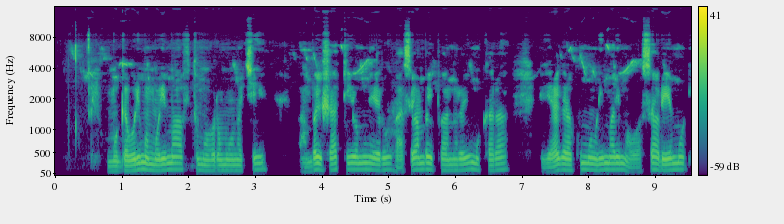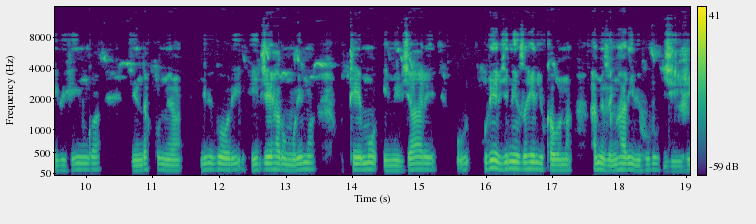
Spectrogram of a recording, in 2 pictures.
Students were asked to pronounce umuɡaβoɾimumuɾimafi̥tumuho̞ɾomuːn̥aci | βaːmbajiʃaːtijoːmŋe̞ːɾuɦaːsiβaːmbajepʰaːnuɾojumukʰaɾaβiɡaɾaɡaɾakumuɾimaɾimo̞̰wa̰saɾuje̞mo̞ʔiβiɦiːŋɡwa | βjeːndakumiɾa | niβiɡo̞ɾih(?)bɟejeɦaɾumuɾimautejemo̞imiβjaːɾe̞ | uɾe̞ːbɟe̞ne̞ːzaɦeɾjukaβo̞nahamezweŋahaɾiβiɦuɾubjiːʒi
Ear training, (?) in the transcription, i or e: i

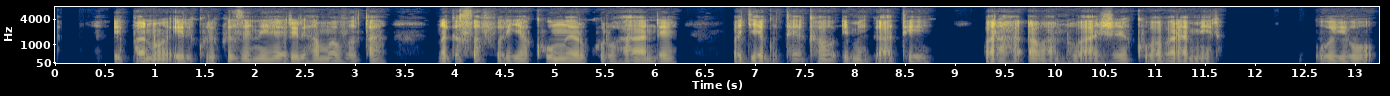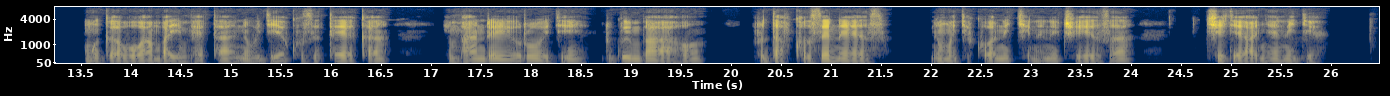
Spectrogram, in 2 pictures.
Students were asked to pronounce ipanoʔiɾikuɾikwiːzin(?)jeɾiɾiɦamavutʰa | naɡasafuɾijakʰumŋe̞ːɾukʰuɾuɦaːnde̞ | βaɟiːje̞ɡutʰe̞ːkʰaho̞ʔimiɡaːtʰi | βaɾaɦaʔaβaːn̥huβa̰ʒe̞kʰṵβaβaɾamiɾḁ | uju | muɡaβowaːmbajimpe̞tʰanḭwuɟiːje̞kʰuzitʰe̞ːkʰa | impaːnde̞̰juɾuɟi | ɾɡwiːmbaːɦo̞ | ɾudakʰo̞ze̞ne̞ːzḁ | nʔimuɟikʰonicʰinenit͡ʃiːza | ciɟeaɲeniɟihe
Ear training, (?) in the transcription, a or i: i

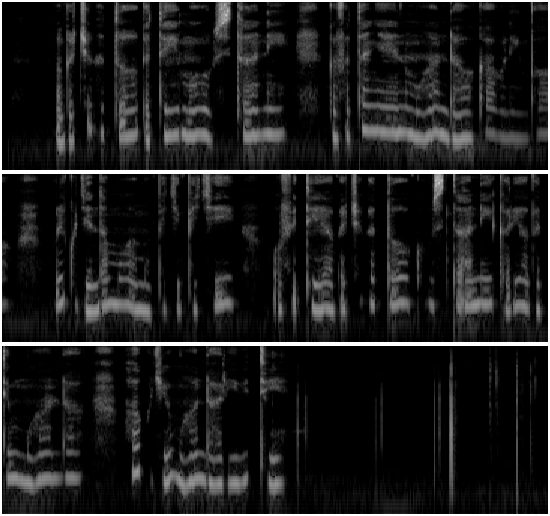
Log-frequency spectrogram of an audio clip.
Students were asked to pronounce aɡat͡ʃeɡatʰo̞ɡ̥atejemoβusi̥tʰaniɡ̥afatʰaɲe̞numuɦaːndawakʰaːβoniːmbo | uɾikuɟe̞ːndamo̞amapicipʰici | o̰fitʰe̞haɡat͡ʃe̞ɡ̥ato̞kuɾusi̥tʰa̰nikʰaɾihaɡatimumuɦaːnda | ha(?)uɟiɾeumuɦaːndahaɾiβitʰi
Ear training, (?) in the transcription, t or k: k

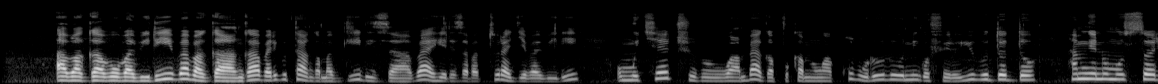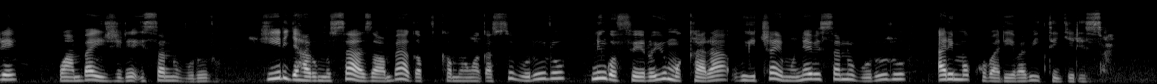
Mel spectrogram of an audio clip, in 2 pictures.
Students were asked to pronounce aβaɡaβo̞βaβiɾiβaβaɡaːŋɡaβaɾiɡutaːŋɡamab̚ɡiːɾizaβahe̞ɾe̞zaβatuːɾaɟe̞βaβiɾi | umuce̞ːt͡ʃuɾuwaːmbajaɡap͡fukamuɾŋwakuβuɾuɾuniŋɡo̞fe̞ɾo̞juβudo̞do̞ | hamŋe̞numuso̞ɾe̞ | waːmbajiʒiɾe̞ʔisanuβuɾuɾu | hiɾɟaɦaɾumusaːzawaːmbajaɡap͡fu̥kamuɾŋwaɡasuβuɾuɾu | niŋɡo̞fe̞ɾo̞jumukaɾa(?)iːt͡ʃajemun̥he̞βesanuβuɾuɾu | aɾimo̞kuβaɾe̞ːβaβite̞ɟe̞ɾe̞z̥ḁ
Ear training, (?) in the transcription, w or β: w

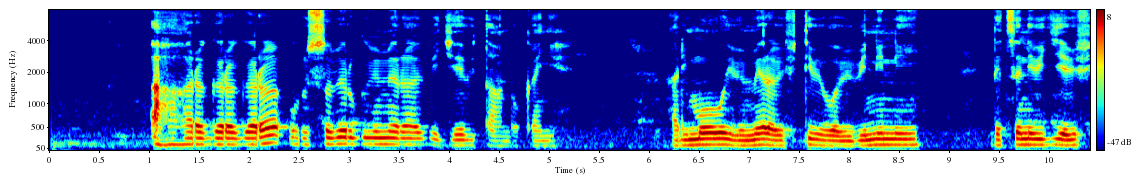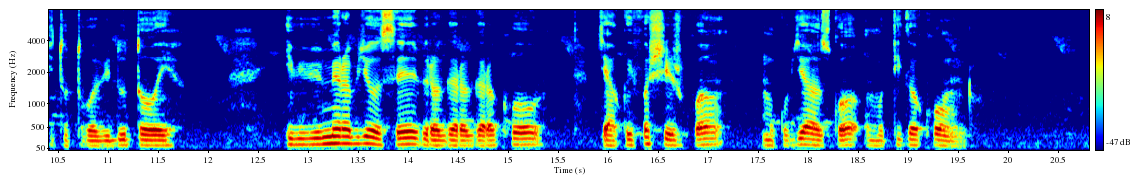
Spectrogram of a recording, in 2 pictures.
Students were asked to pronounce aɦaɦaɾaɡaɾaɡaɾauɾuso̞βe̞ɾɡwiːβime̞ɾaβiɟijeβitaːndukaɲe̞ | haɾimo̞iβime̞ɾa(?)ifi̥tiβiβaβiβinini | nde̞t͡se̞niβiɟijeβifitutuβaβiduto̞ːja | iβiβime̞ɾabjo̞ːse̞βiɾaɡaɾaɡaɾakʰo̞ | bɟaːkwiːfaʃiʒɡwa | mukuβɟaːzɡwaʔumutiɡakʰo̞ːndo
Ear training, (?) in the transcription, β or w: β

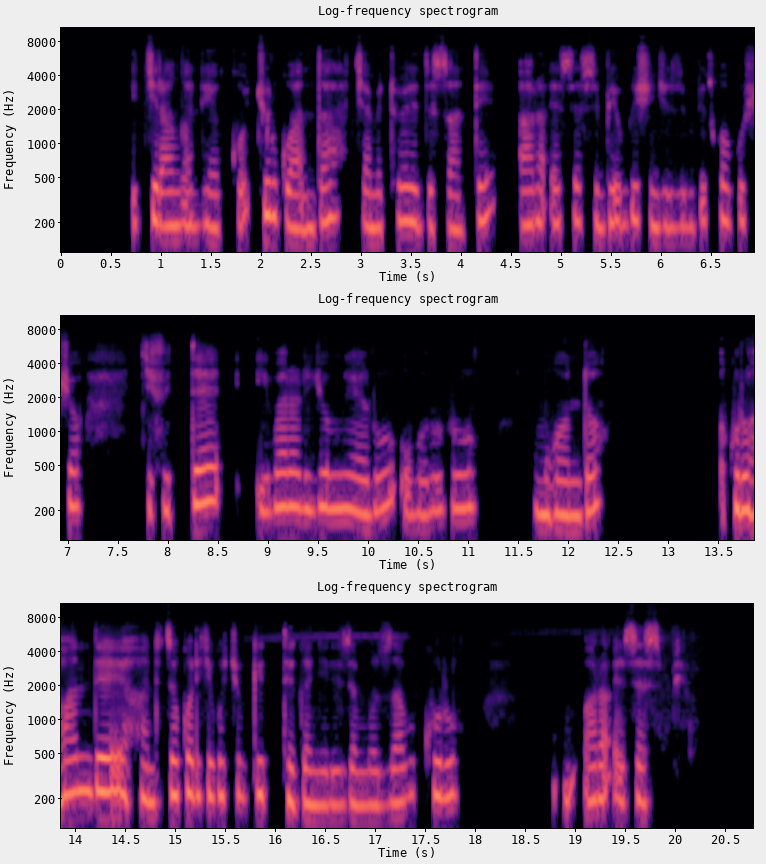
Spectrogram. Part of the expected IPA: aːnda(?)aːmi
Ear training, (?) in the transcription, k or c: c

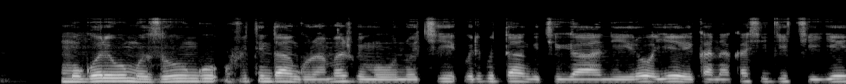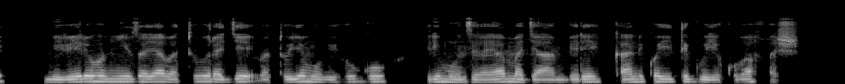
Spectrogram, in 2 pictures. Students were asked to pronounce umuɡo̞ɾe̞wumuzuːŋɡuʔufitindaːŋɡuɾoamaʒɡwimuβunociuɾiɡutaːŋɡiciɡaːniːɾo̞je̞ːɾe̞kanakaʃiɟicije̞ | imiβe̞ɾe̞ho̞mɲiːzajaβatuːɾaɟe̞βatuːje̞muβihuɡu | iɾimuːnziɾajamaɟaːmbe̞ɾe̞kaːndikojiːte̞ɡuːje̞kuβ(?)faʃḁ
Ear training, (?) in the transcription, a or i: a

